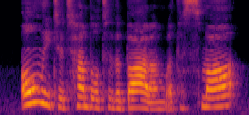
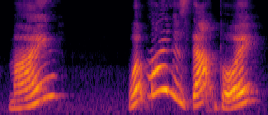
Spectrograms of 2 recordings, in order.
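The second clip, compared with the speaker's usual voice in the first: higher, louder folksy outlaw; old road agent; 9 semitones higher, 4 dB louder than usual. A narrator's reading. Reformed road agent chatting with Jack, folksy and amused.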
